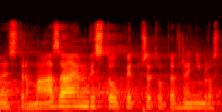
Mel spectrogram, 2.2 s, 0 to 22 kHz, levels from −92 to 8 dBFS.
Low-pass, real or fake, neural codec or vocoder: 10.8 kHz; real; none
